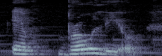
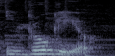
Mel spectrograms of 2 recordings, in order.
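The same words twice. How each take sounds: First: The G sound is not pronounced. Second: The G sound is pronounced. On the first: The speaker calls it right. "the letter G is silent" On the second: The speaker calls it wrong. "I used to pronounce this as"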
